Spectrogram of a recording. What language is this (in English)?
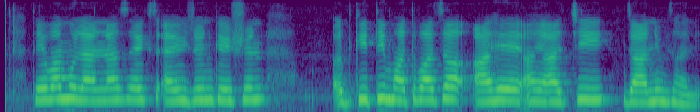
Marathi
